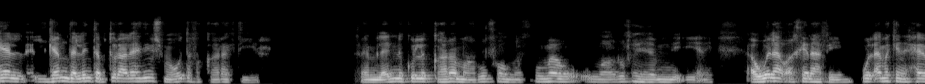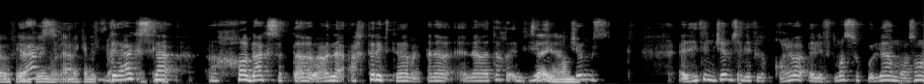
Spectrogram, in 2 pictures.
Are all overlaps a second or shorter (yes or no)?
no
